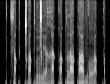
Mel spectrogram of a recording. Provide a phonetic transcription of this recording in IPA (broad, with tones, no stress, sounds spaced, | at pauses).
t͡s o˨ q ǀ o˨ q ŋ͡ǀ ɨ˨ ʁ ɨ˨ q u˦ q l ɔ˦ q o˦ ɡ o˨ q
